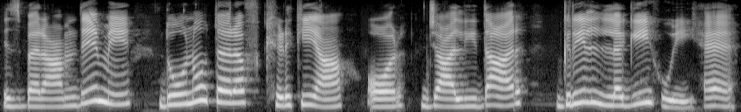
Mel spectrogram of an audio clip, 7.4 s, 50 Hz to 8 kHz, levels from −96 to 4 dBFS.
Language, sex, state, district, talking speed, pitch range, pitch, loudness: Hindi, female, Jharkhand, Ranchi, 95 wpm, 210-295 Hz, 235 Hz, -14 LUFS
